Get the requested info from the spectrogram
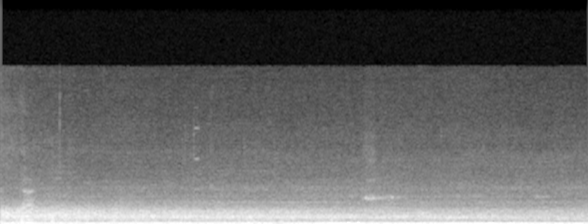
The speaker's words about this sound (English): Okay, maybe, is this the lead car? There's been a couple of cars here that have been coming around the corner.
